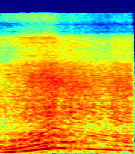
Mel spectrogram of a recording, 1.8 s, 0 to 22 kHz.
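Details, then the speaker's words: 2008 Honda CR-V/HR-V after fixing code P1659, a faulty relay in the front fuse box: idle at 900 rpm, then a free rev climbing smoothly to the 5,000 rpm limiter with no hesitation or misfire; healthy. "Oke untuk akselerasinya ini sampai 5000 RPM ya"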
